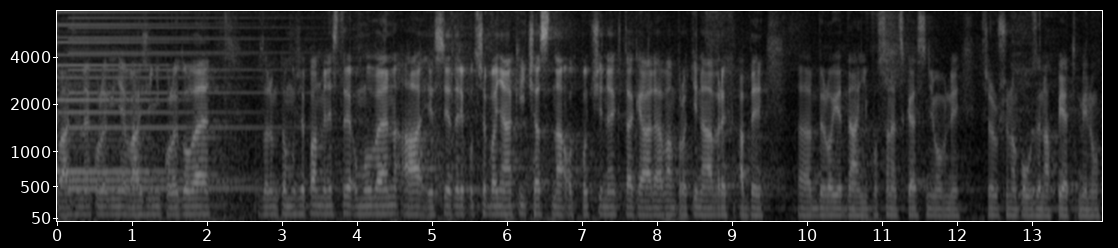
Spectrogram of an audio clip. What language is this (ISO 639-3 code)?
ces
